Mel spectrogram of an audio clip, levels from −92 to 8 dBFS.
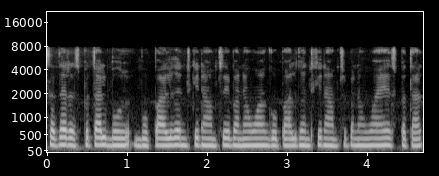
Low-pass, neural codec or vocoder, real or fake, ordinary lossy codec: none; none; real; none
